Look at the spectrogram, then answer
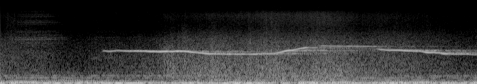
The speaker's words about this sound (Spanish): La melodía del silbido era lo único que tenía en la cabeza al día siguiente. Caminé por la playa silbándola para mis adentros.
